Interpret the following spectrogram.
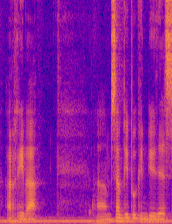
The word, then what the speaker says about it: arriba: Roll your R's, trill your R's. Remember, arroz, arriba.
